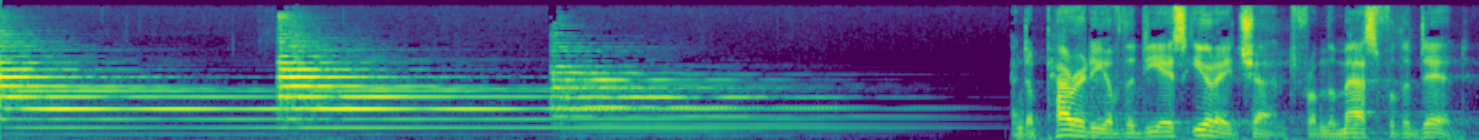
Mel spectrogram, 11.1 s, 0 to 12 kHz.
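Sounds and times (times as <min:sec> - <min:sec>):
deep solemn funeral bell tolling: 0:00.0 - 0:07.6
speech: 0:07.6 - 0:11.0.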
